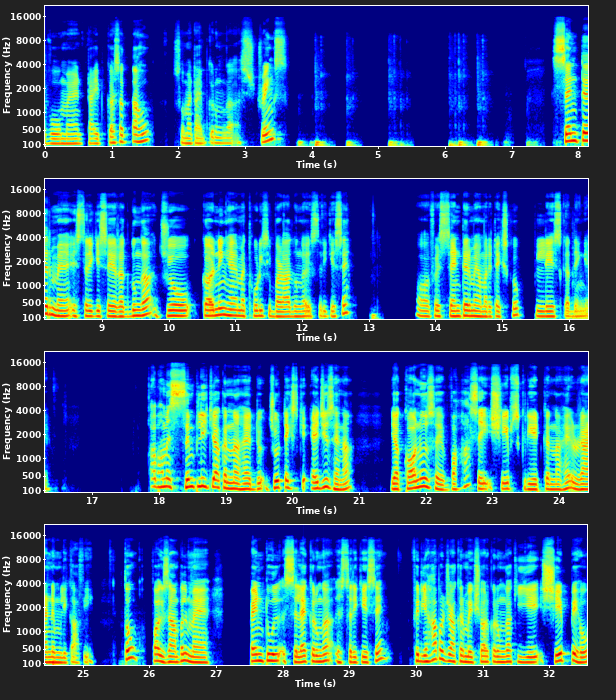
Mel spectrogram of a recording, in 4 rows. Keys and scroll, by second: 3.9 Caps_Lock.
